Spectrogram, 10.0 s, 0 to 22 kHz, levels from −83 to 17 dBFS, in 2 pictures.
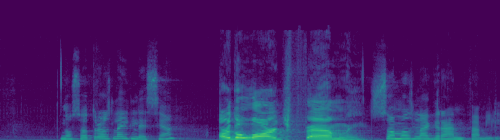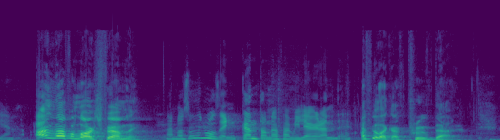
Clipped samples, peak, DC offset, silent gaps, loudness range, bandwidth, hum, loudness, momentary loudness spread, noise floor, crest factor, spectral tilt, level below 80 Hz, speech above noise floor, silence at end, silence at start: under 0.1%; 0 dBFS; under 0.1%; none; 7 LU; 16.5 kHz; none; -19 LUFS; 23 LU; -58 dBFS; 20 dB; -4.5 dB/octave; -60 dBFS; 38 dB; 0.45 s; 0.6 s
